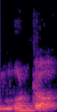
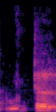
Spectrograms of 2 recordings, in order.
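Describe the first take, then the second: First: मुटो with the r dropped, ending on an open o; right pronunciation. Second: मुटर with the final r sounded, the wrong way; wrong pronunciation. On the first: Teacher gives class the correct German Mutter, r dropped. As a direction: say मुटो, no r at the end. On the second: Teacher warns class against saying it with the r, marked wrong. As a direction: say मुटर ending on a clear r. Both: Shown as a demonstration. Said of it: "इसको आर को मुटर नहीं कहना".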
